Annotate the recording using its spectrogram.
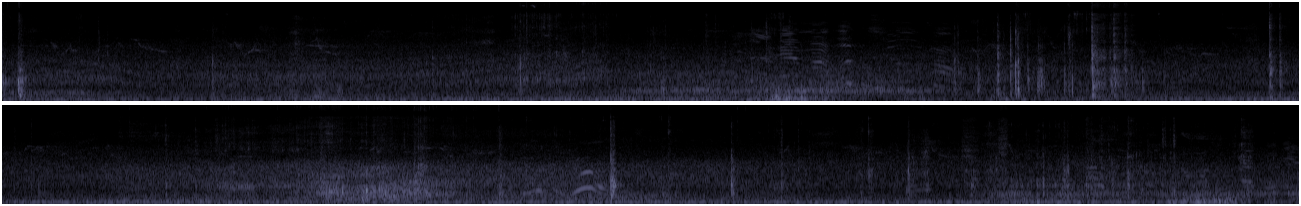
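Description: Skateboard wheels rolling on a concrete skate bowl with a steady low rumble, and a few sharp clacks from the board scattered through, several close together around the middle.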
